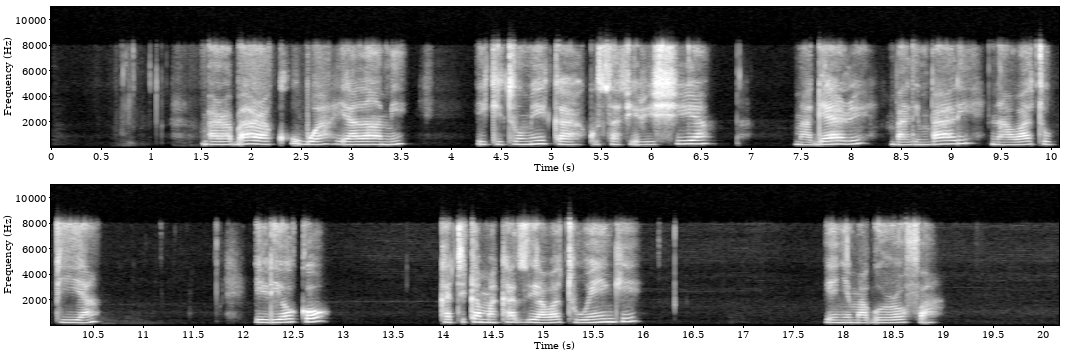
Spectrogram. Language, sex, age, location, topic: Swahili, female, 18-24, Dar es Salaam, government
